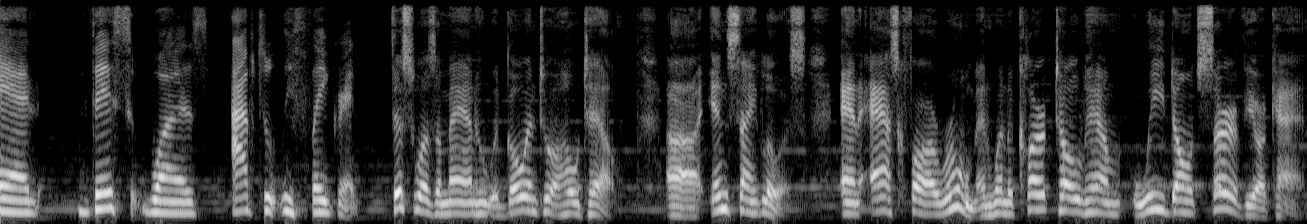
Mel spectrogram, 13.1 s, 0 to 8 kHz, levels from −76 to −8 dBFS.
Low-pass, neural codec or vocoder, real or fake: 7.2 kHz; none; real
